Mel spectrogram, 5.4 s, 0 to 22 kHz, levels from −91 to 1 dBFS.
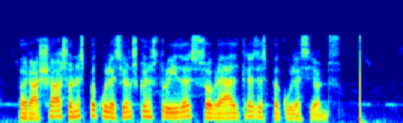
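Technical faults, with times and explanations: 2.58 s and 3.94 to 3.96 s, concealed Bluetooth headset packet loss: brief gaps of 15 ms and 22.5 ms in the link between headset and phone, which fit two and three lost 7.5 ms packets, were filled by repeating the best-matching recent stretch of waveform. Each fill sounds like a buzzy hold at full level with a slight warble as real audio resumes.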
